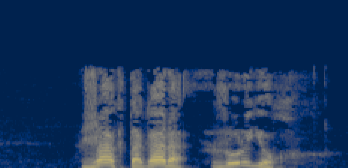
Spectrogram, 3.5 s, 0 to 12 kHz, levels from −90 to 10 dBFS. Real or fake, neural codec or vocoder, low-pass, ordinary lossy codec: real; none; 7.2 kHz; MP3, 32 kbps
